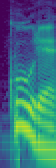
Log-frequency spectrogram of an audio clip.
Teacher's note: Did you hear the stress at the beginning of that word? Remember, the acute mark over the long U is a stress mark.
